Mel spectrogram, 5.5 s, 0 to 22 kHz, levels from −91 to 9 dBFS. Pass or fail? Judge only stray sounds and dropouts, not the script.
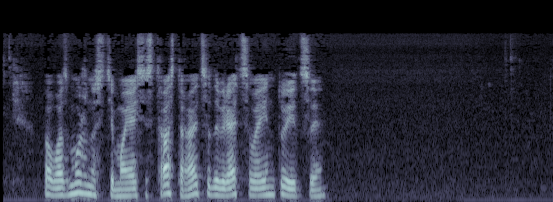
pass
